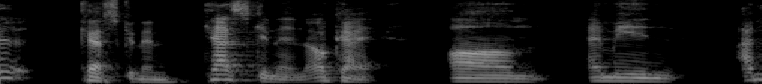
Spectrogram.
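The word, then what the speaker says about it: Koskinen: kassiknen is that how you say it keskinen keskinen okay um i mean i'm just not impressed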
